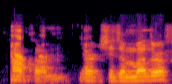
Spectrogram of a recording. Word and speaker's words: Halcomb: Is that pronounced correct? Halcomb.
